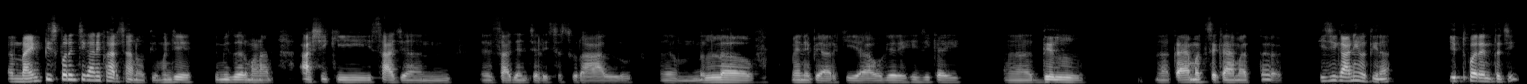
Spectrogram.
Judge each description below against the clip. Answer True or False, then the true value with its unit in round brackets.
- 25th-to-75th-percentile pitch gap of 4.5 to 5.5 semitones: True (5.0 semitones)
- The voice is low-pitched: True (105 Hz)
